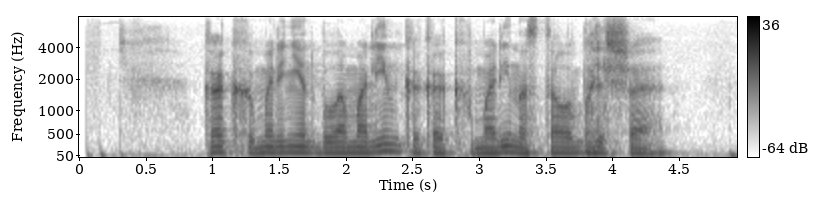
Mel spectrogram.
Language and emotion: Russian, positive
